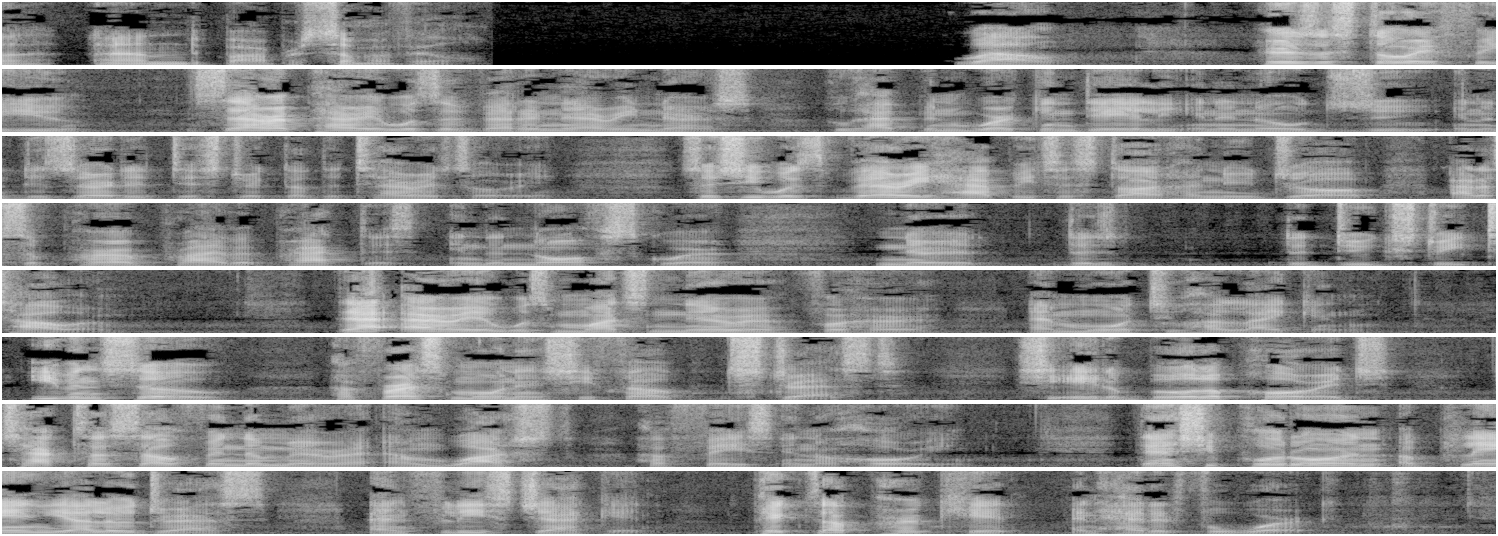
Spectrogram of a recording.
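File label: bermuda, International Dialects of English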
